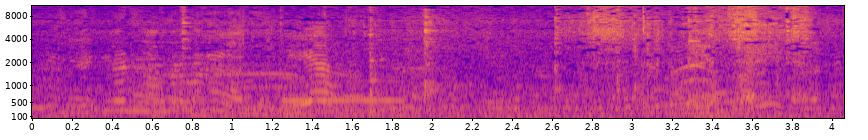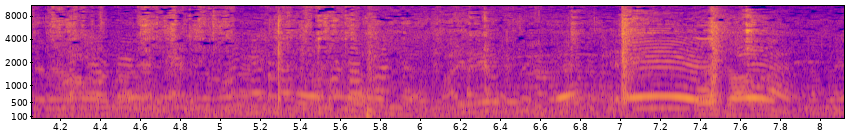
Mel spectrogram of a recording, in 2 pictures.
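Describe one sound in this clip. Steel bowls clink together.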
